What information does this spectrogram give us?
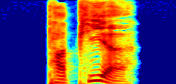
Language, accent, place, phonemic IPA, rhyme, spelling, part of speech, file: German, Germany, Berlin, /paˈpiːɐ̯/, -iːɐ̯, Papier, noun, De-Papier2.ogg
- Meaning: 1. paper (material) 2. wrapping made of paper or a similar material, e.g. with foodstuffs 3. a sheet of paper 4. a document or proof, especially ellipsis of Ausweispapier (“identity document, papers”)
